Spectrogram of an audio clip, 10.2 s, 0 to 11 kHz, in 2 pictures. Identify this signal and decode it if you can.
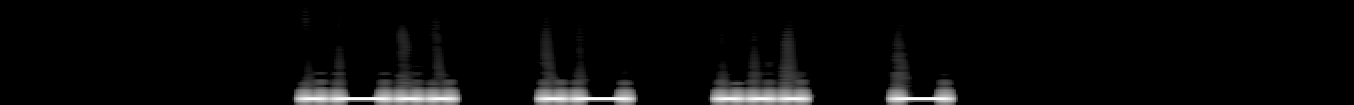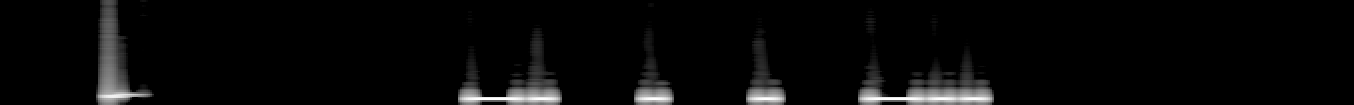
Morse code, heard as a keyed tone, about 20 wpm, spaced as for 14 wpm, 700 Hz. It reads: LAST NEED
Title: 101 Lesson 17f - Letter u - Words 20wpm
